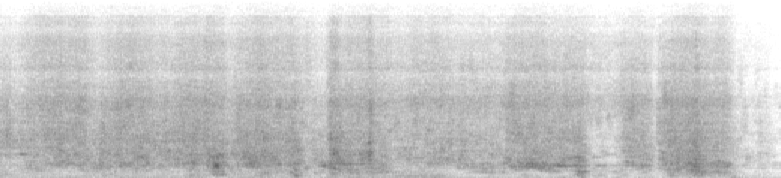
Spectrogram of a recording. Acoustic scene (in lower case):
kitchen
